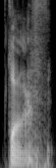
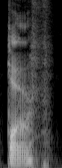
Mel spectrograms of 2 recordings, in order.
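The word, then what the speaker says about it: Gough: Let's not forget about Michael Goff. Gaff. I keep saying it wrong. Michael Gaff. – Gaff.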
